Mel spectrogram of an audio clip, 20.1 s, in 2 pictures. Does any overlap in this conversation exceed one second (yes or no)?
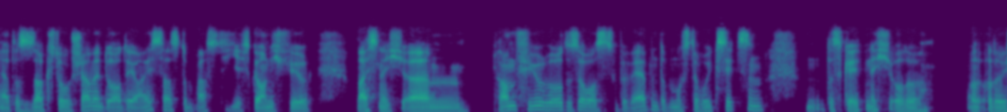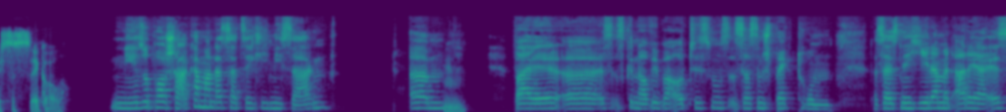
no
